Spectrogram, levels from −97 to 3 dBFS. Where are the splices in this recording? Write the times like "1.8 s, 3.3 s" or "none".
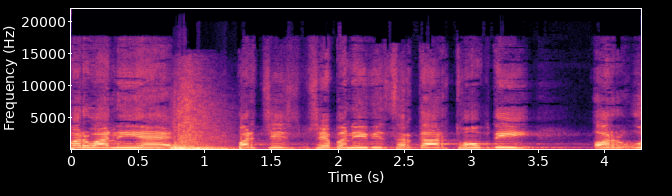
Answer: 1.0 s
